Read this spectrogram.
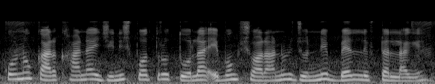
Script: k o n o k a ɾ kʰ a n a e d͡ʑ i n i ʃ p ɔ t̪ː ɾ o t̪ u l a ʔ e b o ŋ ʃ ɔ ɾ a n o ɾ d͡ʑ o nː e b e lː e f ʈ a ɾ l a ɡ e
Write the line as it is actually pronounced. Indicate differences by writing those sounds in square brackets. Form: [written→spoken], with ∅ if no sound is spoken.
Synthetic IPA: k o n o k a ɾ kʰ a n a e d͡ʑ i n i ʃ p ɔ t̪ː ɾ o t̪ [u→o] l a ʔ e b o ŋ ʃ ɔ ɾ a n o ɾ d͡ʑ o nː e b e lː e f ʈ a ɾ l a ɡ e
